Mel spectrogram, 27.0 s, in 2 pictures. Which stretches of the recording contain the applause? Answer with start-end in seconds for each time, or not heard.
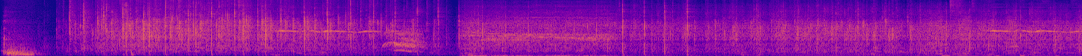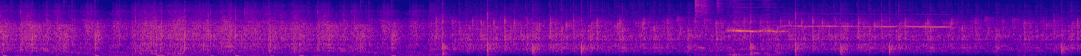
0.0-26.9.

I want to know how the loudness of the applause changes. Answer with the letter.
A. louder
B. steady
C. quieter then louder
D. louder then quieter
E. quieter
E.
